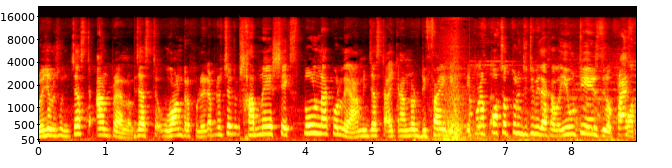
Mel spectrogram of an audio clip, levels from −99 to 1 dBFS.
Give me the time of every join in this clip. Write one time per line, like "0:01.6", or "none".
0:01.4
0:03.0
0:06.5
